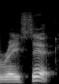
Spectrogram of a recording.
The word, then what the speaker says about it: Rasic: I'm sorry, is it Rasic or Rasic? It's Rasic, but I guess that's difficult to pronounce.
